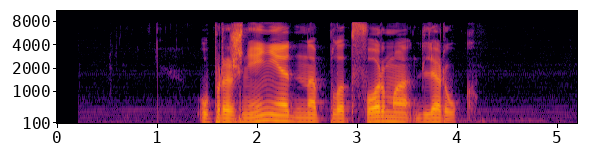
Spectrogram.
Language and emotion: Russian, neutral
